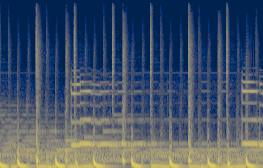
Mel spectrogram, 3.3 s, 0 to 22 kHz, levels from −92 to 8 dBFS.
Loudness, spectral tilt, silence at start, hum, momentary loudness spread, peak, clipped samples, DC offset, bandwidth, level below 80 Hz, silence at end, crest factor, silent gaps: -13 LUFS; -6.5 dB/octave; 0 s; none; 3 LU; 0 dBFS; under 0.1%; under 0.1%; 15 kHz; -14 dBFS; 0 s; 10 dB; none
